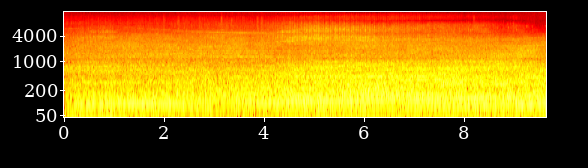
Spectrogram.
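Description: A forage harvester's engine roars steadily nearby.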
